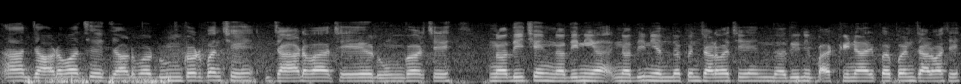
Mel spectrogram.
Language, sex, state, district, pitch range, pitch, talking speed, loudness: Gujarati, male, Gujarat, Gandhinagar, 160-170 Hz, 165 Hz, 160 wpm, -15 LUFS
